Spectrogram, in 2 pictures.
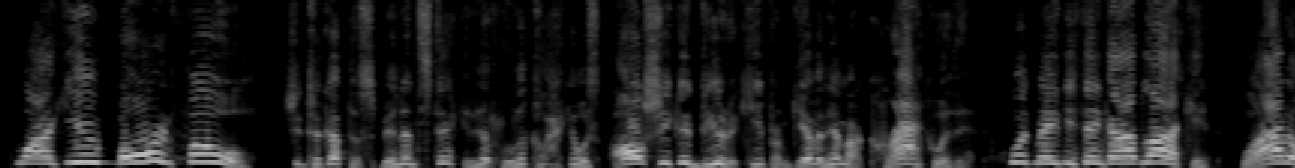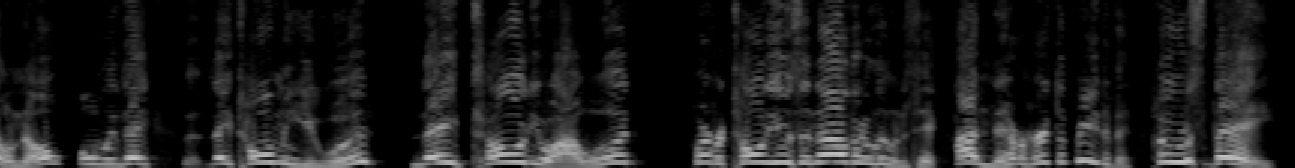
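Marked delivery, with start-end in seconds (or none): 0.1-1.7 loud, very slow and high outraged scold; furious scolding. Acted. Aunt scolds the cheeky stranger. 6.7-17.2 higher, louder indignant questioning; outraged aunt. Acted. Aunt rages at kissing stranger.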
